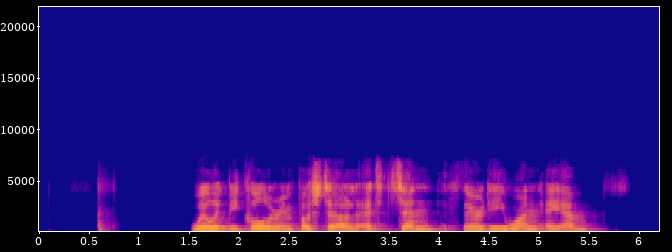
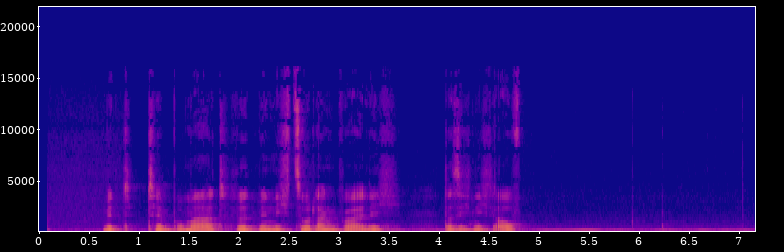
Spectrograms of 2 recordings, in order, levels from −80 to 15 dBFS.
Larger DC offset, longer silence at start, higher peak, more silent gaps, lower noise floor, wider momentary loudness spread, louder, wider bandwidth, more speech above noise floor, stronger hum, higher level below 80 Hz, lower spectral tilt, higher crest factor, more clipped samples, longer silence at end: neither; first, 0.6 s vs 0.1 s; first, 0 dBFS vs -12 dBFS; neither; first, -85 dBFS vs -53 dBFS; second, 9 LU vs 23 LU; first, -15 LUFS vs -29 LUFS; second, 7.2 kHz vs 16 kHz; first, 70 dB vs 26 dB; neither; second, -60 dBFS vs -38 dBFS; second, -3.5 dB/octave vs -6.5 dB/octave; about the same, 16 dB vs 20 dB; neither; first, 0.7 s vs 0.05 s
